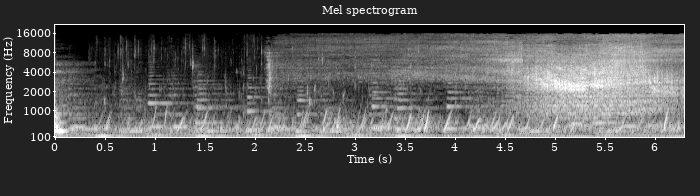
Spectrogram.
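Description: Aerosol can of pink bath foam hissing as it is sprayed, starting about two seconds in and loudest near the end, over background music with a steady beat.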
